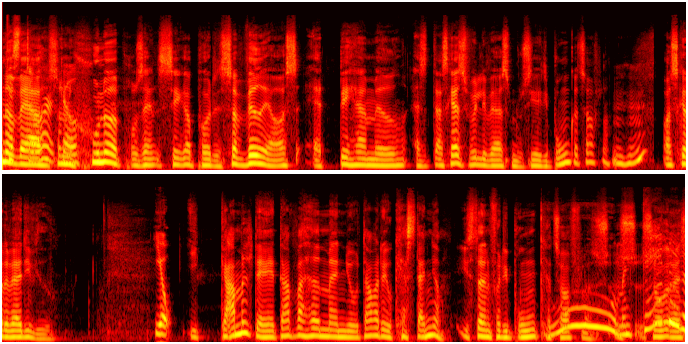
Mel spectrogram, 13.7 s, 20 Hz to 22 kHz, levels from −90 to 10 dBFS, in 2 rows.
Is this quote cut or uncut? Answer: cut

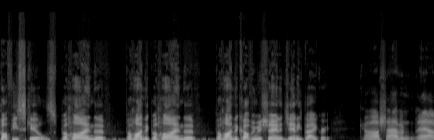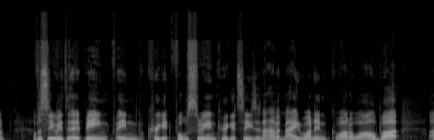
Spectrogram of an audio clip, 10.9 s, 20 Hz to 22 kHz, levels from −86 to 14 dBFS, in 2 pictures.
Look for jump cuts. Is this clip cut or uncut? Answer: cut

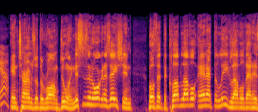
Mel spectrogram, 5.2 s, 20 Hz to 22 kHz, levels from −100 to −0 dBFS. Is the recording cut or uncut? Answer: uncut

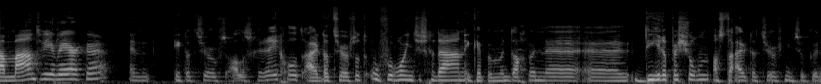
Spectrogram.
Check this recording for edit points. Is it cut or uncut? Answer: cut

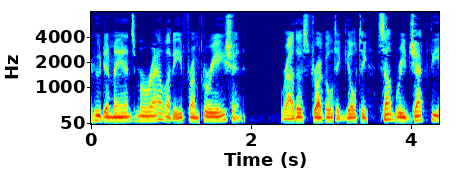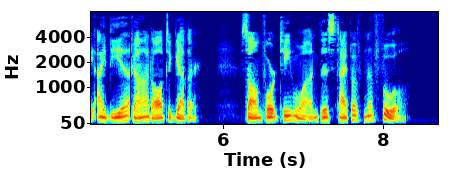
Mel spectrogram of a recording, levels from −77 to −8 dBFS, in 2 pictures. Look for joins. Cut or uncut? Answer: cut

